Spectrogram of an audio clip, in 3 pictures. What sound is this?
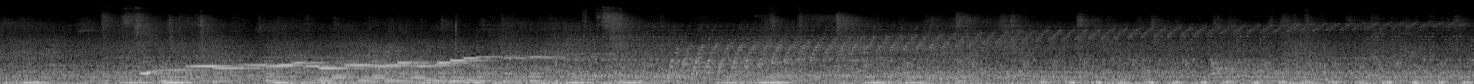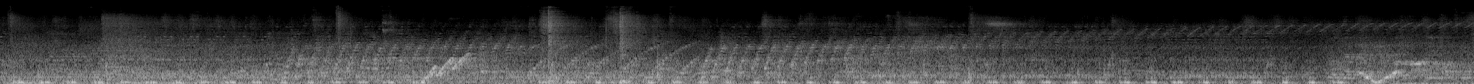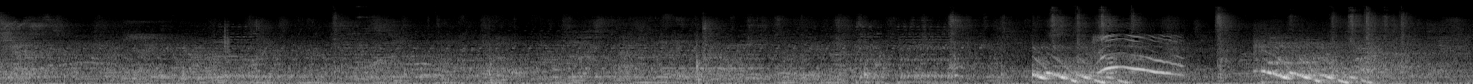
Playing Ms. Pacman at the Musee Mecanique on Fisherman's Wharf in San Francisco.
